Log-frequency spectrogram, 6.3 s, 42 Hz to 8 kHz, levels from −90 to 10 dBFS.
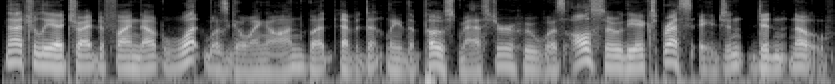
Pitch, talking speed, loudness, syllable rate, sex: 120 Hz, 210 wpm, -20 LUFS, 5.6 syllables/s, male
